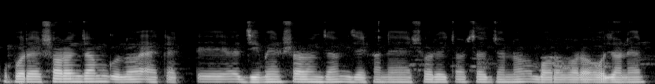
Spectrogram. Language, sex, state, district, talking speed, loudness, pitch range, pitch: Bengali, male, Tripura, West Tripura, 120 wpm, -17 LUFS, 110-120 Hz, 115 Hz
